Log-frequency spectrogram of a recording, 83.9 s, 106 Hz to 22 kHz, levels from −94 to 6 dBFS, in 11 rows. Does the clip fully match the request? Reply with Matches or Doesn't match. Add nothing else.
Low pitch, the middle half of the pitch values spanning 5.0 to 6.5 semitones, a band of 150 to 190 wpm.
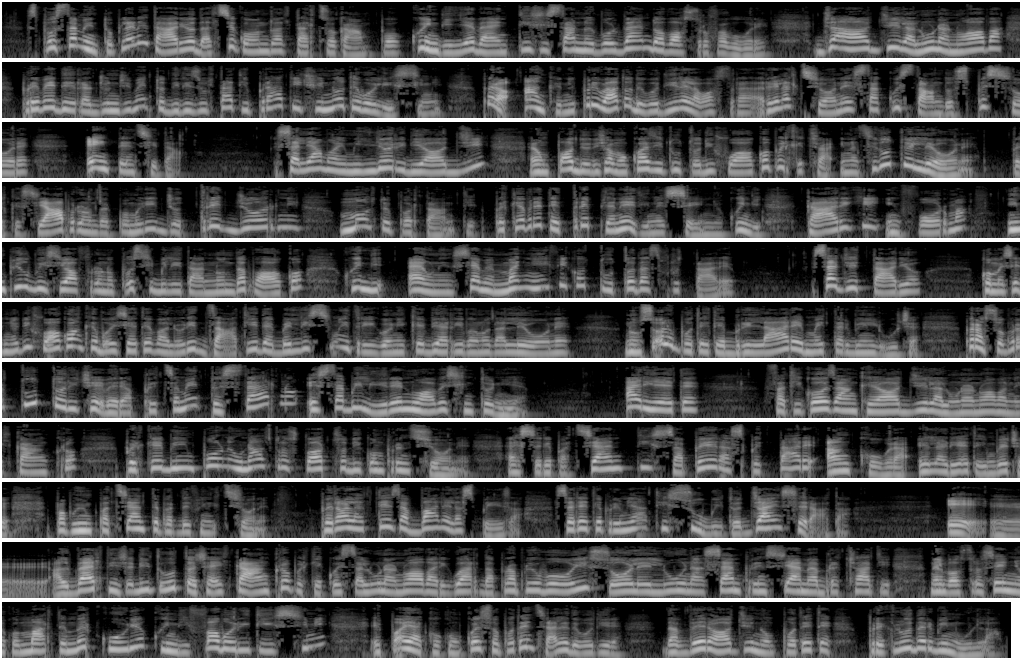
Doesn't match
